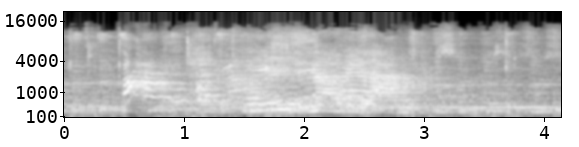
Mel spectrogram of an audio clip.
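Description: A group of young children's voices singing and calling out together over music, with a sharp rising shout about half a second in and a held sung note near the end.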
